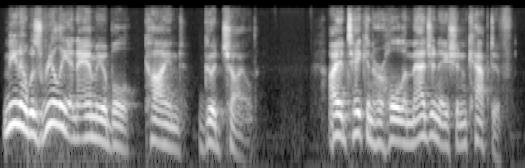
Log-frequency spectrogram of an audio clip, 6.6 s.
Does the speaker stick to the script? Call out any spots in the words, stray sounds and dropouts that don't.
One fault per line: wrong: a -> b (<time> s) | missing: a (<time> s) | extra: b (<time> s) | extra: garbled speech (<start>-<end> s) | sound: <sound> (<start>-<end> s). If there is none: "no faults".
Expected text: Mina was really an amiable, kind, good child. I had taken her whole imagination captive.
no faults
